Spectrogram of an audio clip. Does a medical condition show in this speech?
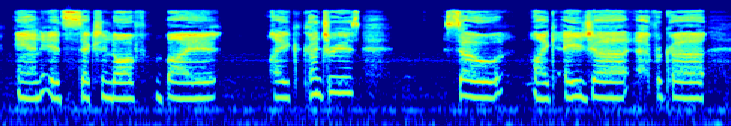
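Yes: cerebral palsy; uses a wheelchair.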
